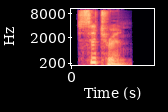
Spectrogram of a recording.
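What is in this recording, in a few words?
"citrin", British English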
